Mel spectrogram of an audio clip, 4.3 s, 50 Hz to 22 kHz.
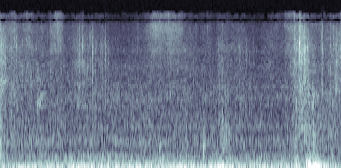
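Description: Steady low rumble of engine and road noise inside the cabin of a moving Hyundai Venue turbo iMT, whose engine is a 1.0-litre three-cylinder turbo petrol. A short thump comes near the end.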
